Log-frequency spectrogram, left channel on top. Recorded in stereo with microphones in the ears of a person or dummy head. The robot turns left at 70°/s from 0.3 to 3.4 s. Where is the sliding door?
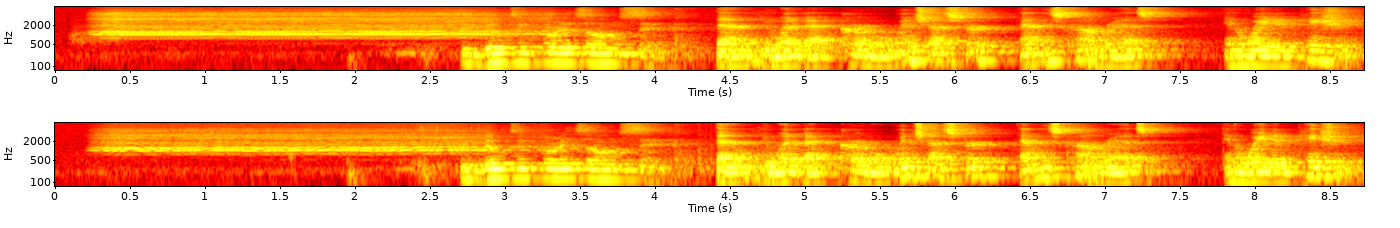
No sliding door in this recording.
